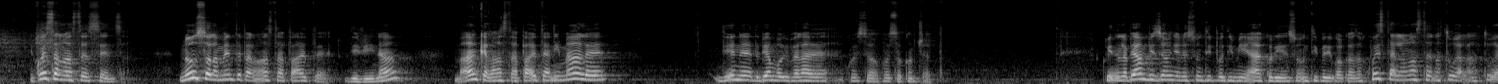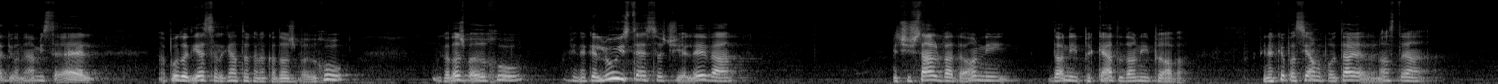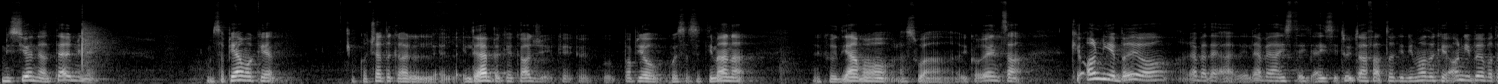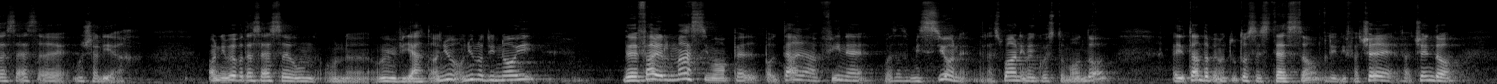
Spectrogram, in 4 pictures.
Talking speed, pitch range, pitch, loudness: 165 wpm, 145-200 Hz, 170 Hz, -25 LUFS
